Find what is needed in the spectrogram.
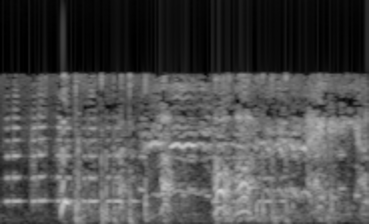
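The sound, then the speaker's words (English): A trumpet blasts a cavalry charge bugle call in a run of short, brassy notes. The pitch wavers and bends loosely from note to note, played loudly and alone. “That's the cavalry charge. That ain't taps.”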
